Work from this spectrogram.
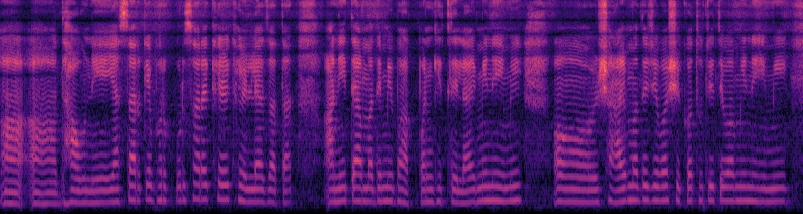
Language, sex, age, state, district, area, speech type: Marathi, female, 30-45, Maharashtra, Yavatmal, rural, spontaneous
